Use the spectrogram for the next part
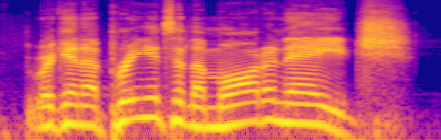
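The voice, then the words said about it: Put-on Long Island/Boston-style accent. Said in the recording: “I don't know what accent I'm doing. ... It was like whatever halfway between Long Island and Boston is.”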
